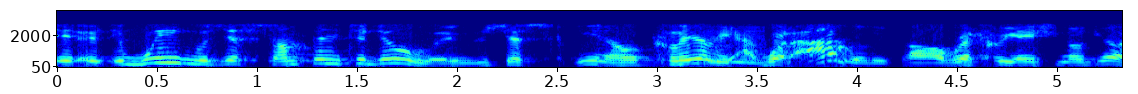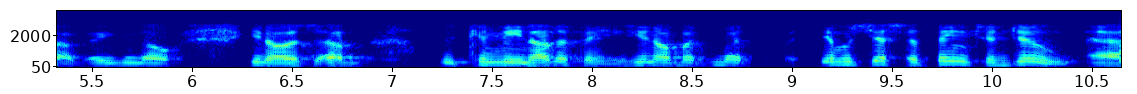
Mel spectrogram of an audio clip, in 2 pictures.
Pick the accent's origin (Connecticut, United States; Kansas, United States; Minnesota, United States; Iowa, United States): Kansas, United States; Kansas City; Oh, growing up for me, I had a great life. You know, it's really crazy how my life took a turn, but I had a great life. I mean, I was raised by my mother and two grandmothers.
